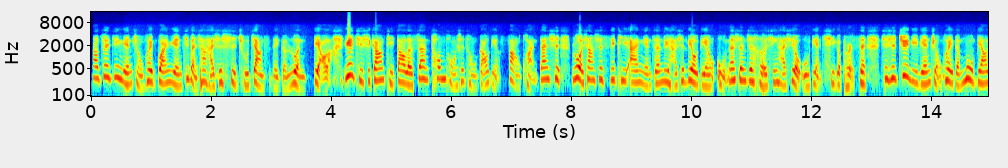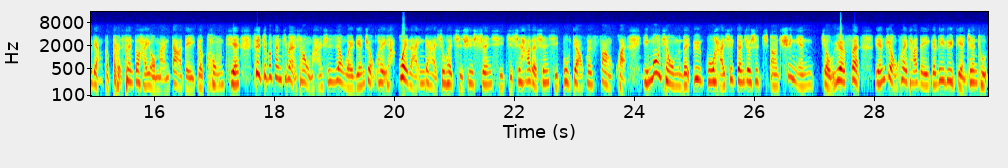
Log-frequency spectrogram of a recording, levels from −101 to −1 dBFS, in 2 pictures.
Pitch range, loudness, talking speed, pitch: 200-265 Hz, -20 LUFS, 355 characters per minute, 230 Hz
